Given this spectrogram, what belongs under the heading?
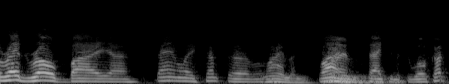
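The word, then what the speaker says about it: Weyman: Wyman.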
